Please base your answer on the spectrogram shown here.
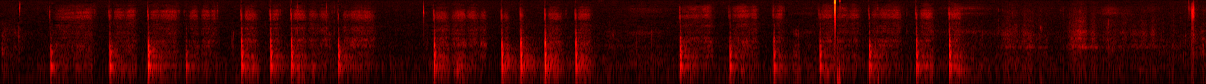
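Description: Pen writing by hand on paper, a run of short scratchy strokes in bursts with brief pauses, close and fairly quiet, no talking.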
